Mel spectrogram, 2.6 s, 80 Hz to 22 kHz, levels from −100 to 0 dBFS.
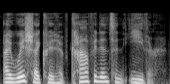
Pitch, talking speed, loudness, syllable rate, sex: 175 Hz, 190 wpm, -18 LUFS, 5.2 syllables/s, female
